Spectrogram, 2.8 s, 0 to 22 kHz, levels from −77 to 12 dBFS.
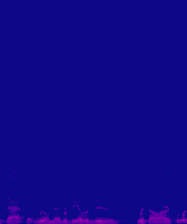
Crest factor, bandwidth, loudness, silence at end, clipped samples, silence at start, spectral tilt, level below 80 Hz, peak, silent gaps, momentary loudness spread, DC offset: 14 dB; 7.4 kHz; -56 LUFS; 0 s; under 0.1%; 0 s; -6.5 dB/octave; -88 dBFS; -42 dBFS; none; 5 LU; under 0.1%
